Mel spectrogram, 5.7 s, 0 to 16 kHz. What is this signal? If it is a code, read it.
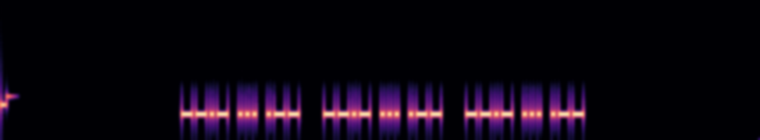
Morse code, heard as a keyed tone, about 44 wpm, 700 Hz. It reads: QSW QSW QSW
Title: Q-Codes Repeated 3x 45wpm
